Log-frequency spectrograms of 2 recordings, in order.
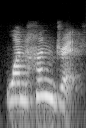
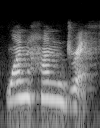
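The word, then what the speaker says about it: hundredth: So that one kind of gets squished together. There's no extra vowel there. 100th. And you kind of don't pronounce that last d. Sometimes people do, but most of the time it just gets squished into the th sound.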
